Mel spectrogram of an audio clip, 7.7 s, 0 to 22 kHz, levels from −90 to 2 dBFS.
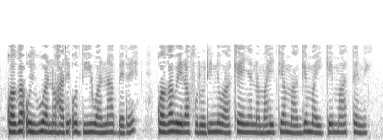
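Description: All the way through, the speech has a hard ceiling around 5.8 kHz and a watery, swirly texture, likely MP3 compression at a low bitrate, something near 24 kbps.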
